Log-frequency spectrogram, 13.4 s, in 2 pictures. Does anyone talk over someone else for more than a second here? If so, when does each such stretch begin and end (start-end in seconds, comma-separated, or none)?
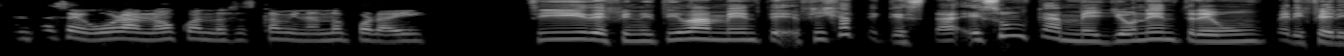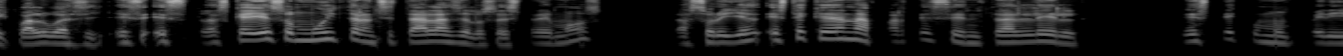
none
